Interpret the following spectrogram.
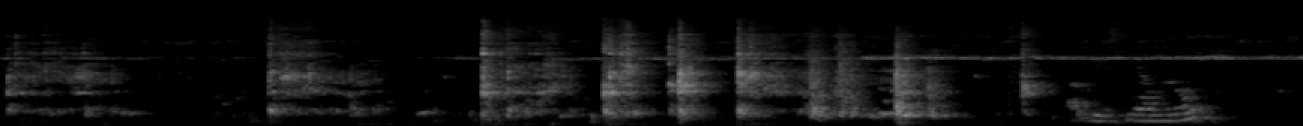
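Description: A metal spoon scraping and knocking inside a pot while stirring in washed rice and lentils, in a quick series of strokes. A woman's voice comes in briefly near the end.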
